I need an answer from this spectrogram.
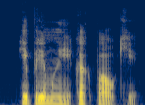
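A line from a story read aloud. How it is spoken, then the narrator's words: Sad. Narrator (Russian): грустно закончила Варана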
